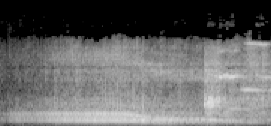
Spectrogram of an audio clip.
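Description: A car engine revs, its low harmonic drone rising and then settling as the vehicle slows and pulls up, with some clatter near the end.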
